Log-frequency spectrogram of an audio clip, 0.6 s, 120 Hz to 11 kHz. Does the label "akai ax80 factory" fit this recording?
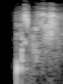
No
